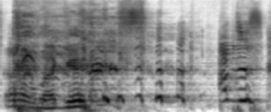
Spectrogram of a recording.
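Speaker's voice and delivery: slow, laughing oh my goodness; can't stop laughing; laughing hard over the Shaq quote. Real, not acted.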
